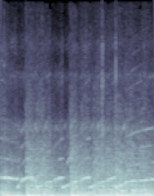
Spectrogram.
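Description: Ambulance siren wailing, switching to a fast yelp of about three rises and falls a second, then back to a long slow wail near the end. Background music plays underneath.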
